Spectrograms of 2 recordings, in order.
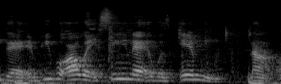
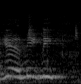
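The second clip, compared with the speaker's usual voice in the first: high-pitched, fast, lecturing delivery. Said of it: "So he just like".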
